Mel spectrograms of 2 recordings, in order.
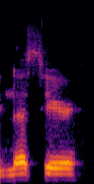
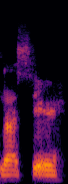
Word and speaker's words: Nassir: um if you like casually people say nasir which is cool as well but formally it's pronounced nicer yeah okay does that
